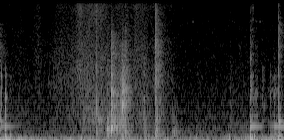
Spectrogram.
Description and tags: Sitting down in a plastic chair on hard floor.
Sit, Sitting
